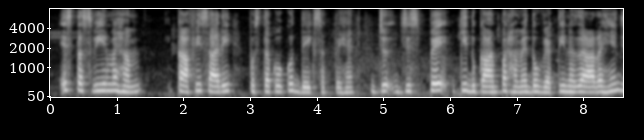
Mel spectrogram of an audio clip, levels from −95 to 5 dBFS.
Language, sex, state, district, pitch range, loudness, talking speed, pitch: Hindi, female, Uttarakhand, Uttarkashi, 185-225 Hz, -17 LUFS, 175 wpm, 200 Hz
